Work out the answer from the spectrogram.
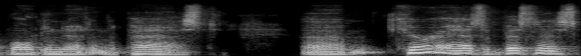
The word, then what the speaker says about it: Kara: on May 18th uh Cara and so it's pronounced care uh because she cares right she came to us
